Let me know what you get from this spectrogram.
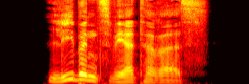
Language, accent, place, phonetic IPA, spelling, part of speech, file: German, Germany, Berlin, [ˈliːbənsˌveːɐ̯təʁəs], liebenswerteres, adjective, De-liebenswerteres.ogg
- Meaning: strong/mixed nominative/accusative neuter singular comparative degree of liebenswert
